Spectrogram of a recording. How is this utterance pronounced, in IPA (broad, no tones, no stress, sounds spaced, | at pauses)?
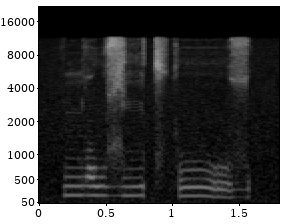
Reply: ɲ ɔ w ʑ i t͡sʼ u z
